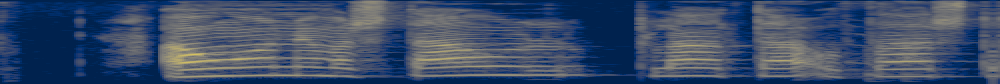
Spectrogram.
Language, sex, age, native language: Icelandic, female, 11, Icelandic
